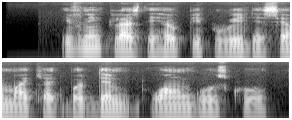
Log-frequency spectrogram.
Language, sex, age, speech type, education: Nigerian Pidgin, male, 30-45, read, tertiary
